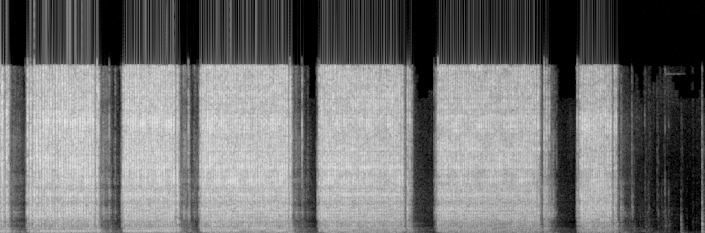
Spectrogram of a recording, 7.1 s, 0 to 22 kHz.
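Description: A power tool drives a 17mm socket to tighten the rear shock nut on a 2011-2019 Ford Explorer, making loud, close, harsh buzzing bursts, six in a row with short gaps between.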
